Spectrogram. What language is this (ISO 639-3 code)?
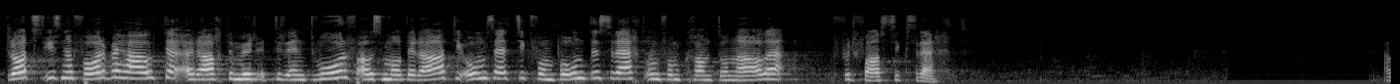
gsw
